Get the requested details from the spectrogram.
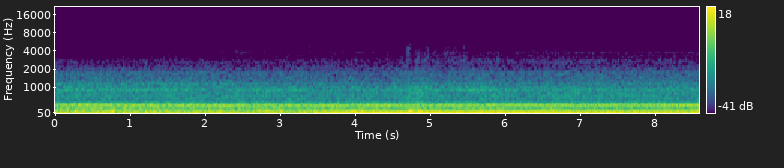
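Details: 2013 Infiniti G37S coupe, low droning hum in cabin driving straight, starting around 30 mph and worsening at 50-55 mph; dealer blamed tires, owner doubts it; cause unconfirmed.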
